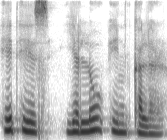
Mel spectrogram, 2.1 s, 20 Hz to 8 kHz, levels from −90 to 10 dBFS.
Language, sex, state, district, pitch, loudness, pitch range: English, female, Arunachal Pradesh, Lower Dibang Valley, 205 Hz, -16 LUFS, 190-225 Hz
